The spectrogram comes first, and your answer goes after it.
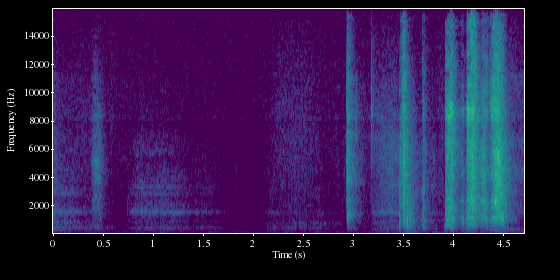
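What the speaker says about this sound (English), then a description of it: "Got some dry glue on here. Make it a little hard to scrape." Scraping dry glue off a handmade skateboard deck, starting as a soft faint rub and building into several loud, rasping strokes in quick succession near the end.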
